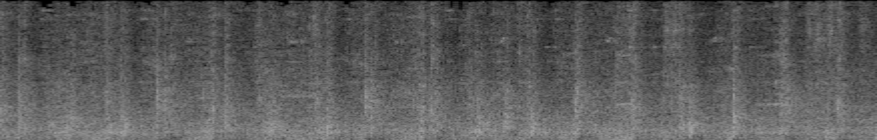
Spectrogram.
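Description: Looms in a hand loom weaving shed clattering: a dense, steady, overlapping run of wooden clacks and knocks, several looms working at once.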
